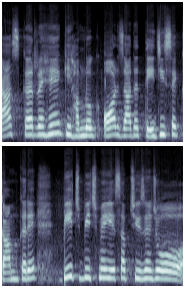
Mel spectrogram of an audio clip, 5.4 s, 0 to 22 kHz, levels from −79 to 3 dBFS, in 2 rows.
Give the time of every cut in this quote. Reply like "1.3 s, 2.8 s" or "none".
none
